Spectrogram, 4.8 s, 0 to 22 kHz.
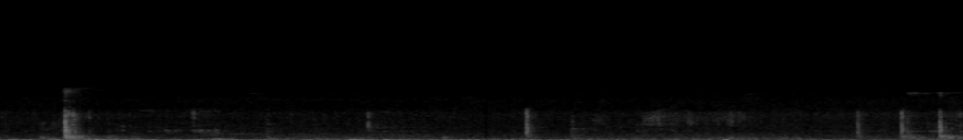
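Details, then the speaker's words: Hesston 620 swather sitting about 10 years in the bushes, jump-started battery, key on before starting: faint quick ticking clicks under a low hum, the electric fuel pump running normally. "I hear the fuel pump running"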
